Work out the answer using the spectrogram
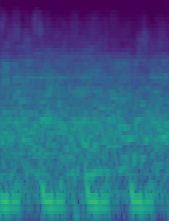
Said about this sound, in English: Maybe you won't even be able to hear it over the crowd noise.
